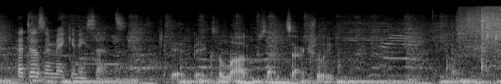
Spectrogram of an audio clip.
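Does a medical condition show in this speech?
No.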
